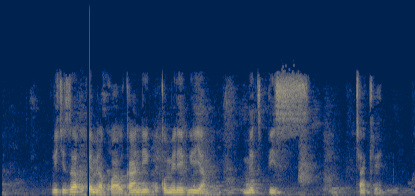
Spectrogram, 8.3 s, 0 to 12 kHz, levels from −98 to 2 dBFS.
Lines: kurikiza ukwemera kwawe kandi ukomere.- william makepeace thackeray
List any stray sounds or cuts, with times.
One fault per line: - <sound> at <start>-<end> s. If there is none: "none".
- dropout at 1.7-1.8 s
